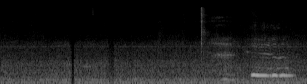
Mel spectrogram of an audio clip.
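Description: Steady low room hum, then near the end a woman's voice holds a short hummed 'mmm' on one steady pitch for about a second.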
